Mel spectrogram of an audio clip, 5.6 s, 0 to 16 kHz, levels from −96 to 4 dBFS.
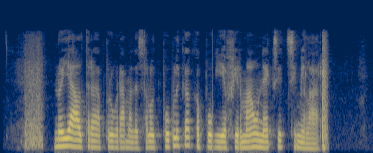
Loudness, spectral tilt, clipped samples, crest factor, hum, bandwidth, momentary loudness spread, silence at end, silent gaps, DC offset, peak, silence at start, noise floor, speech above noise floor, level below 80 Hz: -21 LUFS; -7.5 dB/octave; under 0.1%; 18 dB; none; 7.6 kHz; 11 LU; 0.7 s; none; under 0.1%; -4 dBFS; 0.35 s; -67 dBFS; 47 dB; -60 dBFS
